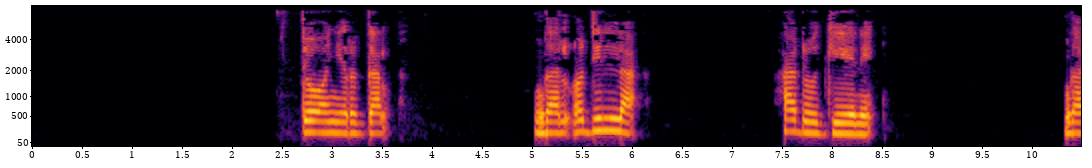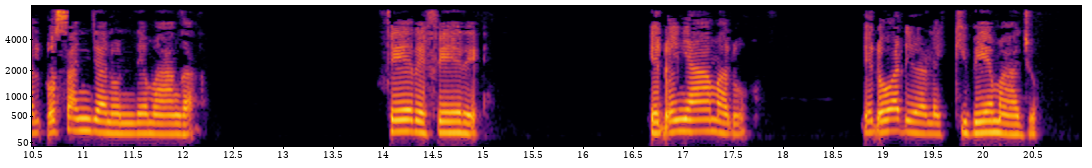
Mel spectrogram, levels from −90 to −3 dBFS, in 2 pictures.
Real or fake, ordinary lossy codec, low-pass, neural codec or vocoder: real; MP3, 32 kbps; 7.2 kHz; none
